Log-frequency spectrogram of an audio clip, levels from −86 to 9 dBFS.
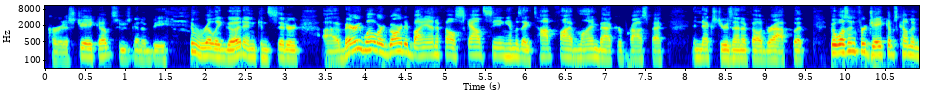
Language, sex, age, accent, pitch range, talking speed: English, male, 30-49, American, 120-160 Hz, 205 wpm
